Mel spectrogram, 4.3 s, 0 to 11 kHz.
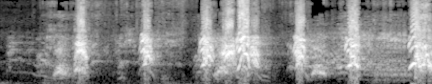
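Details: Kuvasz puppies of working type, aged 12 weeks, including females Béta and Pszí, on a first street outing dated 28 April 2017; loud, high, abrupt barks, single and doubled, spaced roughly every half second over a quiet background.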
